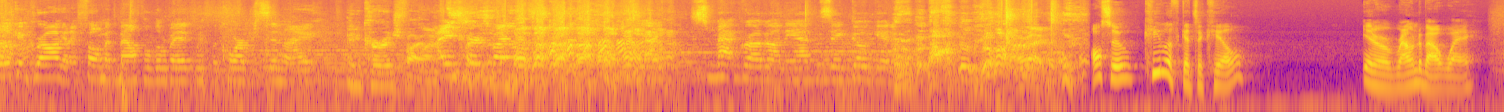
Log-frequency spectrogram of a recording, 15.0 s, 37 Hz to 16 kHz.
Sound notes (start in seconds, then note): 4.5 all laugh; 8.9 eager snarling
